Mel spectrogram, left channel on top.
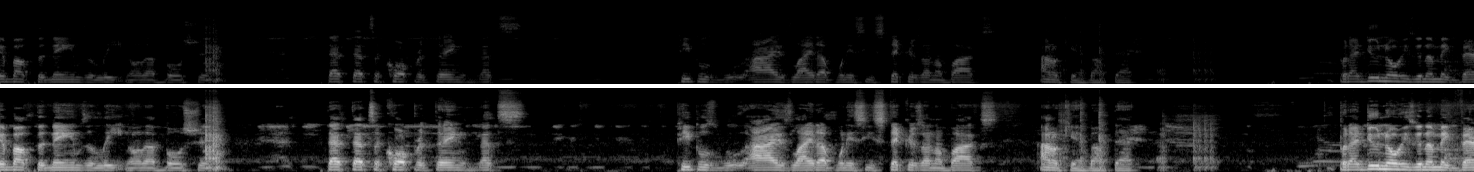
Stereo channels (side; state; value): left; quieter; 29.5 dB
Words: about the names elite and all that bullshit. That's a corporate thing. That's people's eyes light up when they see stickers on a box. I don't care about that. But I do know he's gonna make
